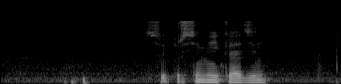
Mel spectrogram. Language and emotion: Russian, neutral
